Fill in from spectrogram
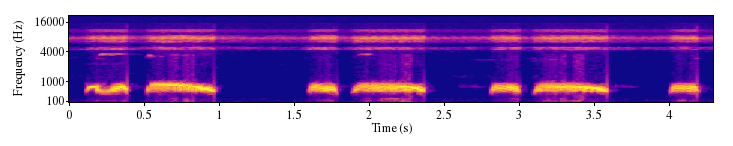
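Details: Spotted dove calling as a lure to set other birds off: a steady run of three-part coo phrases, a short doubled note then a long sustained coo, repeated roughly every second and a quarter.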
